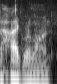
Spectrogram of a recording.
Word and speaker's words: hygrolon: brush and then covered in Gorilla Glue and hygrolon that's spelled h-y-g-r-o-l-o-n for everybody in the comments that's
